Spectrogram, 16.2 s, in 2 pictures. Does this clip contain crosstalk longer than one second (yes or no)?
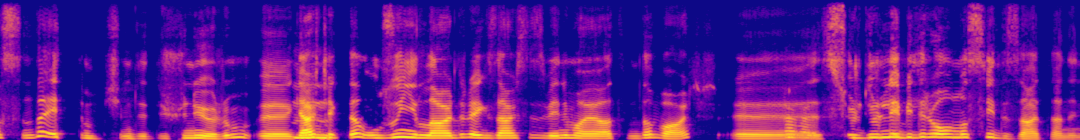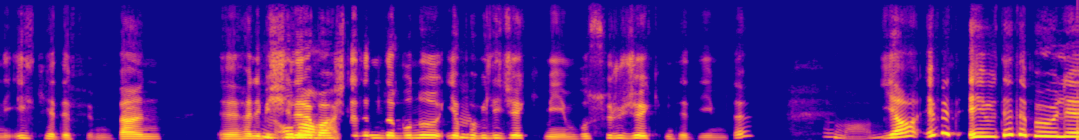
yes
